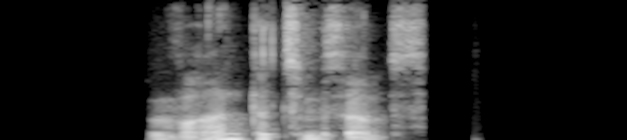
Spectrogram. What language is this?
Kabyle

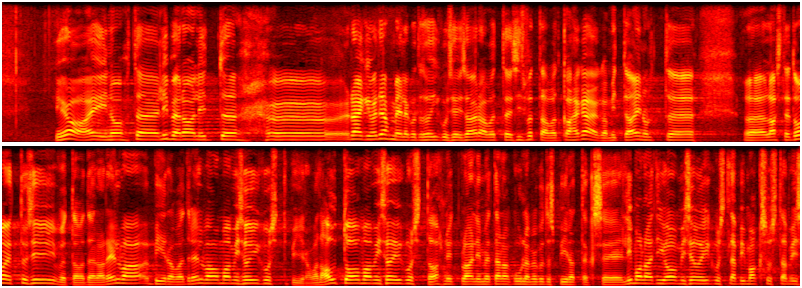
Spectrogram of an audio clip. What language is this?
Estonian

